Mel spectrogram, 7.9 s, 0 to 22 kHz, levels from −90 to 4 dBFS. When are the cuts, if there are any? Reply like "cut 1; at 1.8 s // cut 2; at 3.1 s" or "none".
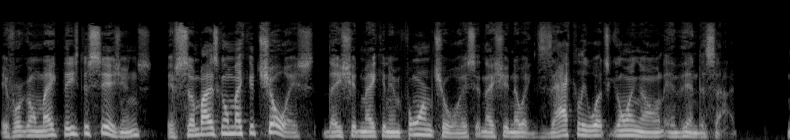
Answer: cut 1; at 1.6 s

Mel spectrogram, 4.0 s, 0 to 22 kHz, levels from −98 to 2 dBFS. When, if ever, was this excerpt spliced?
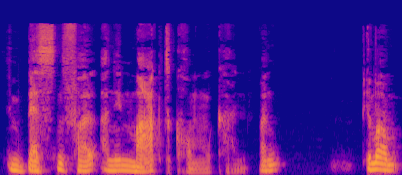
cut 1; at 2.5 s

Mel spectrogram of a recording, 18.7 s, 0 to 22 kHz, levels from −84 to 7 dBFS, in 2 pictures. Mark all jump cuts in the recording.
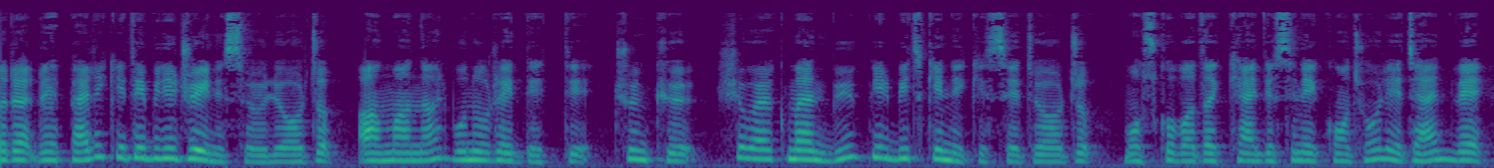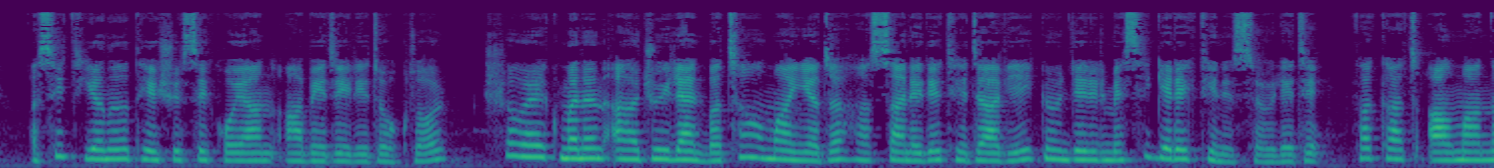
cut 1; at 3.7 s // cut 2; at 6.9 s

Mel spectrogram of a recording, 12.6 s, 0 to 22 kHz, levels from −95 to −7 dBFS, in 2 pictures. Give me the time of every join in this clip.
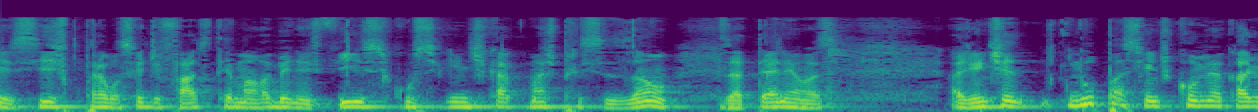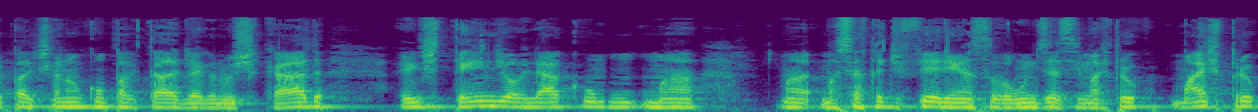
cut 1; at 3.6 s // cut 2; at 9.3 s

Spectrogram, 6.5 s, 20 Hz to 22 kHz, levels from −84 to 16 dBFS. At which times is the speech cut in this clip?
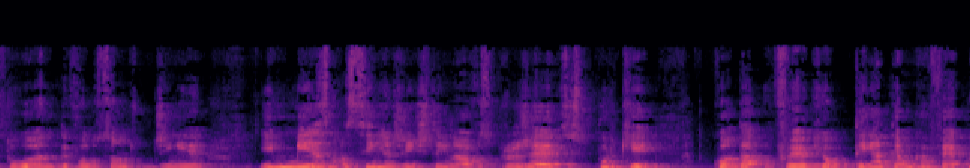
cut 1; at 1.7 s // cut 2; at 4.6 s

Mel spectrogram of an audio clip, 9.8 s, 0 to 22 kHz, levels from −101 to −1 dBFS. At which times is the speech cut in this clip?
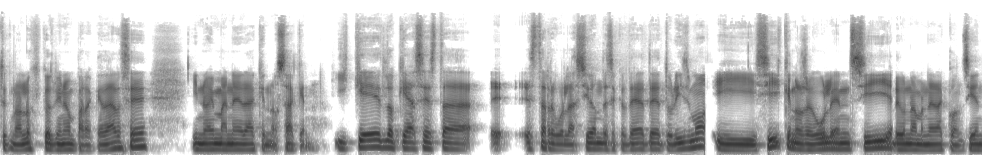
cut 1; at 3.3 s // cut 2; at 7.0 s // cut 3; at 8.9 s

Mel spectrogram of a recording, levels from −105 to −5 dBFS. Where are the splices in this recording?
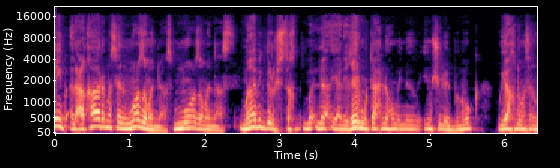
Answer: cut 1; at 3.3 s

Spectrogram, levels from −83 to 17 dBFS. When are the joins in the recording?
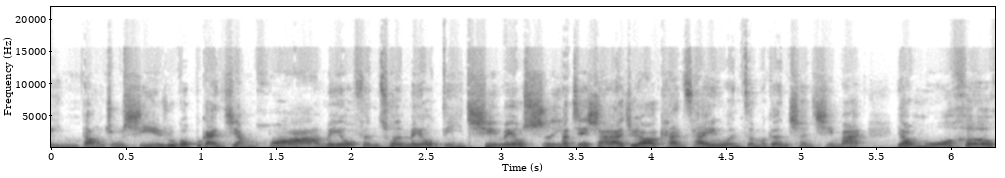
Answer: cut 1; at 3.4 s

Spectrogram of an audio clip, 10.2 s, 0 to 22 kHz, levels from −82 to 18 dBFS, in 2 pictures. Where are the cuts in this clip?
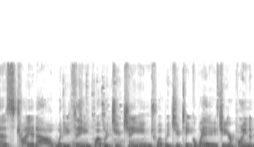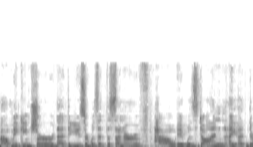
cut 1; at 3.1 s // cut 2; at 4.4 s

